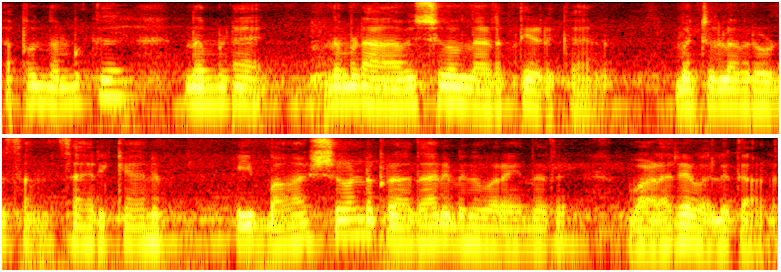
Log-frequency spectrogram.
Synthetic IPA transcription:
ɐpːoːɭnɐmukːɨ | nɐmːuɽe̞nɐmːuɽe̞aːʋɐɕjɐŋːɐɭnɐɽɐt̪ːije̞ɽukːa̰ːnumː | ɐtːuɭːɐʋɐɾo̞ːɽɨsɐmsaːɾikʲːaːnum | iːbʱaːʂɐɣɐɭɽepraːd̪ʱaːnɐmenːɨpɐrɐjunːɐðɨ | ʋɐɭɐɾe̞ʋɐliða̰ːɳɨ

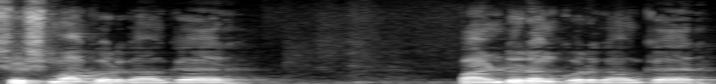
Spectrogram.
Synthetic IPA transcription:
ɕuʂmakoɾɡawkəɾ | pãɳɖuɾəŋkoɾɡãʋkəɾ

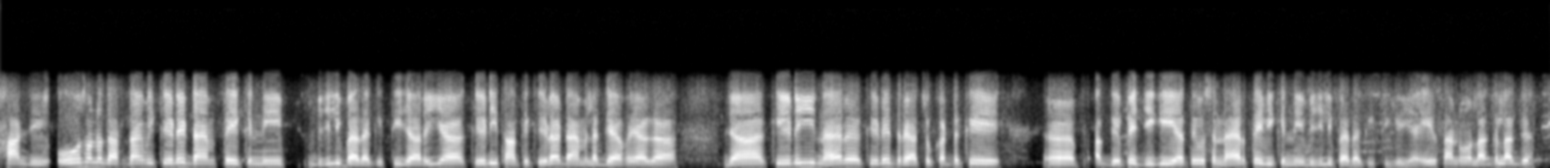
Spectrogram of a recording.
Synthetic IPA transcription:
hãːɲd͡ʒiːoːsaːnũːd̪əsd̪ãːʋiːkeːɽeːɖɛːmt̪eːkɪnːiː | bɪd͡ʒliːpɛːd̪aːkiːt̪iːd͡ʒaːɾəiːɛːkeːɽiːt̪ʰãːt̪eːkeːɽaːɖɛːmləɡjaːɦoːjaːɡaː | d͡ʒãːkeːɽiːnɛːɾkeːɽeːd̪əɾjaːt͡ʃõːkəɖkeː | əɡːeːpeːd͡ʒiːɡəiːɛːt̪eːʊsnɛːɾt̪eːʋiːkɪnːiːbɪd͡ʒliːpɛːd̪aːkiːt̪iːɡəiːɛ̰̃ːeːsaːnũːələɡələɡ

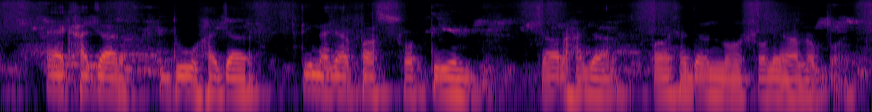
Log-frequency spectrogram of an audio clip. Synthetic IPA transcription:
ɛkhad͡ʑaɾd̪uɦad͡ʑaɾ | t̪inɦad͡ʑaɾpãt͡ɕʃɔt̪in | t͡ɕaɾɦad͡ʑaɾpãt͡ɕɦad͡ʑaɾnɔʃɔneanobːo̰j

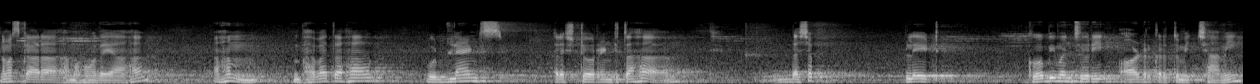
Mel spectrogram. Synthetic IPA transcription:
nɐmɐskaːɾaːɦɐmɐɦoːd̪ɐjaːɦɐ̆ | ɐɦɐm | bʱɐʋɐt̪ɐɦɐ̆ | uɖlaːɳɖs | ɾesʈoːɾeɳʈt̪ɐɦɐ̆ | d̪ɐʃɐpː | leːʈ | ɡʱoːbimɐɲt͡ʃuːɾiaːɾɖɐɾkɐɾt̪umitːʃʰaːmi

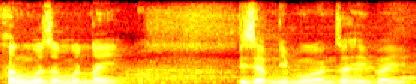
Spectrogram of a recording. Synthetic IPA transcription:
aŋmɯzaŋmɯnaj | b̥izap̚nimuŋanzaɦajbaj

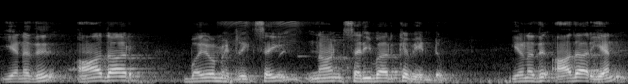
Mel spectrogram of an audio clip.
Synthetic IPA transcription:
ɛnɐðɯʔaːðaːɾ | bɐjoːmɛʈɾɪksɐɪnaːnsɐɾɪbaːɾkɐʋeːɳɖɯm | ɛnɐðɯʔaːðaːɾɪjɐn

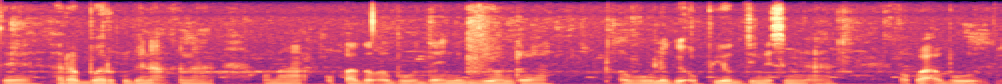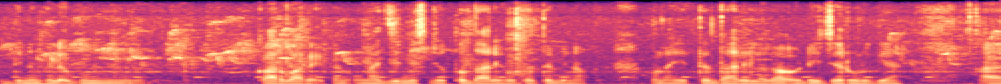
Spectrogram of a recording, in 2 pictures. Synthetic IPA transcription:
t̪ɛhɾəbəɾkbɛna̰ʔkanaɔnaɔkad̪ɔ̰ʔəbud̪əjnik̚d͡ʒibɔnɾɛ | əbuləɡit̪upjoɡ̚d͡ʒinismɛna̰ʔa | ɔ̰ka̰ʔəbub̪inəmɦiləʔbun | kaɾbaɾɛ̰ʔkanɔnad͡ʒinisd͡ʒɔt̪ɔd̪aɾiɦɔd̪ɔt̪ɛbina̰ʔkanaɔnajət̪ɛd̪aɾilaɡawəɖid͡ʒəɾuɾɡɛjaa̰

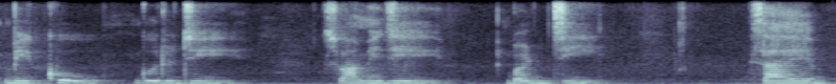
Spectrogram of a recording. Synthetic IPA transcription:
bikʰoɡuɾud͡ʑiː | swaːmid͡ʒi | bəɽd͡ʒi | saːɦeb

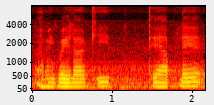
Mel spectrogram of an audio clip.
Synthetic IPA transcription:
am̤iːpəɦilaki | t̪eaple

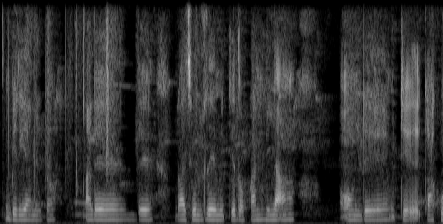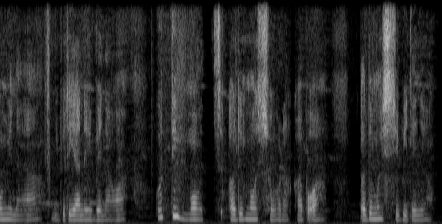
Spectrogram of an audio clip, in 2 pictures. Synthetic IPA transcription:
bɛɾijanɯjd̪ɔ | a̰lɛdɛɡad͡ʒulɾɛmit̪̚ˀkɛd̪ɔkanmina̰ʔa | ɔndɛkɛkakuminaʔabɛɾijanɯjbɛnawa | ɔdimɔɔdimɔsɔɾakabɔ̰ʔa | ədimɔst͡ʃibilɛɲɔ

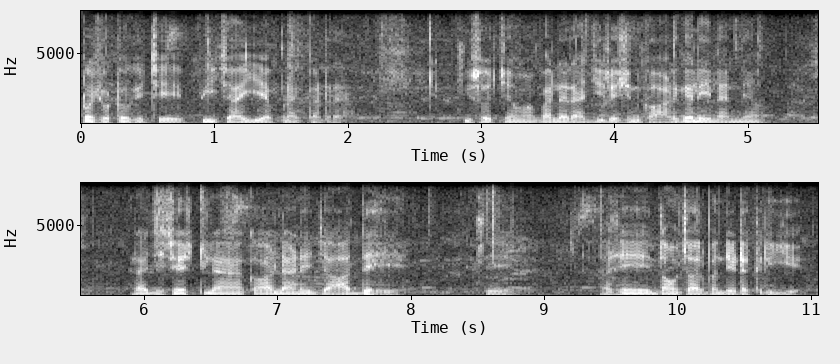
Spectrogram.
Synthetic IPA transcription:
oʈõːt͡ʃʰoːʈʰːõːkʰɪt͡ʃːeːpiːt͡ʃaːiːeːəpɳaːkəɖɾɛː | kiːsoːt͡ʃãmɛ̃ːpɛːlɛ̃ːɾɛːd͡ʒɪsʈɾeːʃənkaːɽɡɛːləiːlɛːneːãː | ɾɛːd͡ʒɪsʈɾeːʃənlɛːaːkaːɽlɛːɽeːd͡ʒaːd̪eɦeː | t̪eː | əsĩːd̪ãːõːt͡ʃaːɾbənd̪eːʈəkɾiːeː

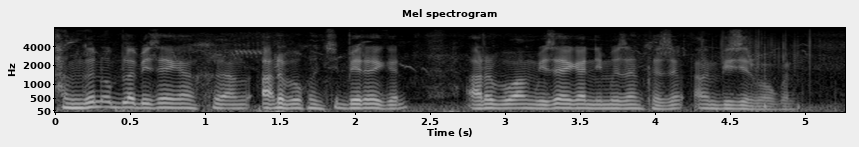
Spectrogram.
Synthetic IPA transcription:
tʰaŋɡɯnub̚labezajɡakʰɯaŋaɾɯbɔkʰɯnsʰibeɾajɡɯn | aɾɯbɔaŋbezajɡanimɯzaŋkʰɯzɯŋa̰ŋdiziɾbawɡɯn

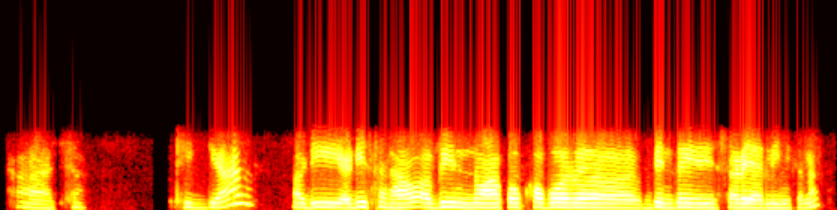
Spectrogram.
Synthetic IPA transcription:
hãːtːʃʰa | ʈʰik̚ɡa | əɖiəɖisəɾawəbʱinɔwakɔkʰɔbɔɾbinlesaɽejalinikana

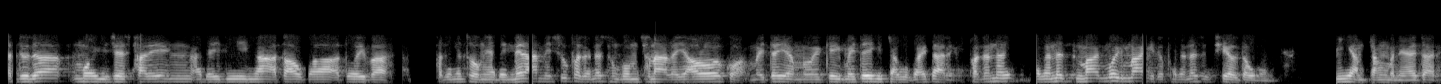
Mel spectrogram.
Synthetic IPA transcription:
ɐdudɐmojɡisesaɾeŋɐdɐjdiŋaːtawbɐːtojbɐ | pʰɐzɐnɐtʰoŋiɐdɐjmeɾamisupʰɐzɐnɐsɐŋkumsʰɐnaɡɐjawɾokomɐjtɐjamkjmɐjtɐjɡit͡ʃaŋubhajtaɾepʰɐzɐnɐpʰɐzɐnɐmamojɡimaɡidupʰɐzɐnɐsesʰeltɐwbɐni | mijamt͡ʃaŋbɐnihajtaɾe

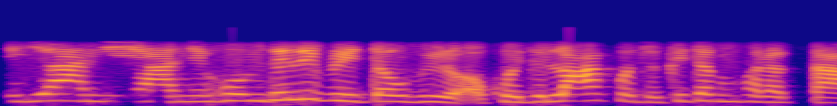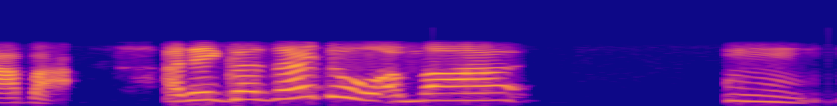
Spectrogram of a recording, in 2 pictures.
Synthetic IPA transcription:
janijaniɦomdelibɾitɐwbiɾo̰ɐ̰kʰojdɐlak̚pɐdukʰitɐŋpʰɐɾɐk̚taba̰ | ɐdeɡɐzaɾduɐmɐ

